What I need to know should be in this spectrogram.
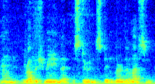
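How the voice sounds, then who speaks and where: A man with a low, mellow voice leads a prayer group, retelling scripture in a relaxed, chatty way with wry asides. He is recorded from a distance in an echoey room with a faint hiss underneath. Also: normal speed. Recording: echoey room, far from mic.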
